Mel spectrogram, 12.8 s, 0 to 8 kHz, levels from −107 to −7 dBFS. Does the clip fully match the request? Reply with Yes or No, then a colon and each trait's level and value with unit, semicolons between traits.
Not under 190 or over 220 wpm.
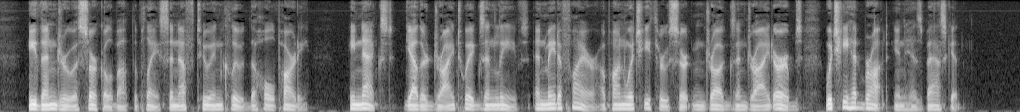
Yes: average, 195 wpm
